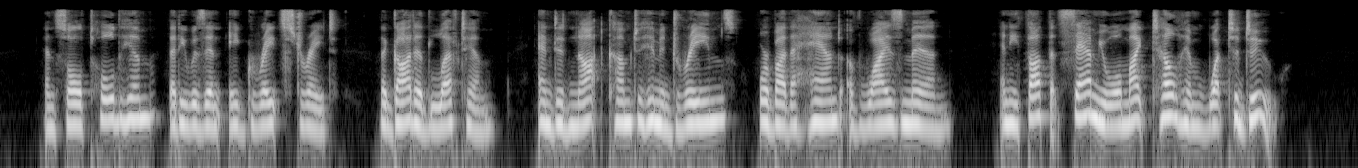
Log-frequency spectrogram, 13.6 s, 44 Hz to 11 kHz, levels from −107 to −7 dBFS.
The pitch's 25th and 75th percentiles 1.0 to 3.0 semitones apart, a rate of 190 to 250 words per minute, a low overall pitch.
No: narrow, 2.5 semitones; average, 195 wpm; medium, 185 Hz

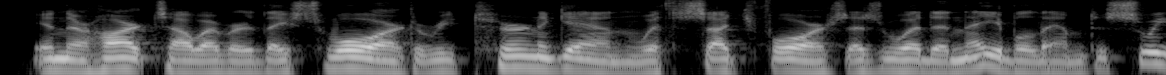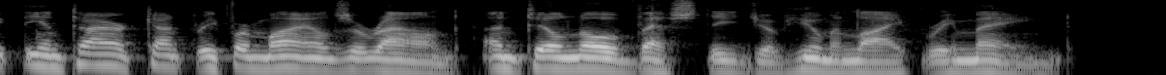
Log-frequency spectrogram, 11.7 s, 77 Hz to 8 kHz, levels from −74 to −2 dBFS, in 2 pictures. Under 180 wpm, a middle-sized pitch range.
Yes: average, 160 wpm; average, 4.0 semitones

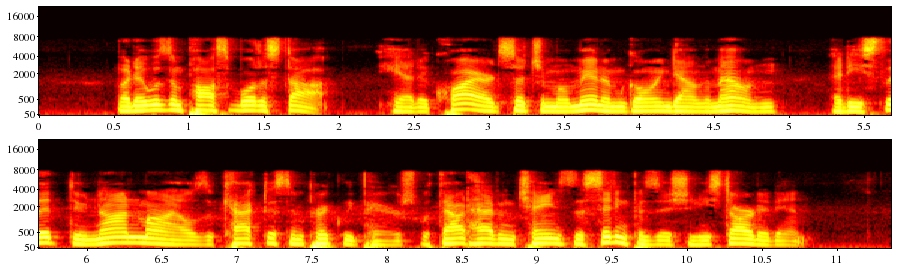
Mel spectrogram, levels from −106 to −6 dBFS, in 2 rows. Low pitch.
Yes: low, 130 Hz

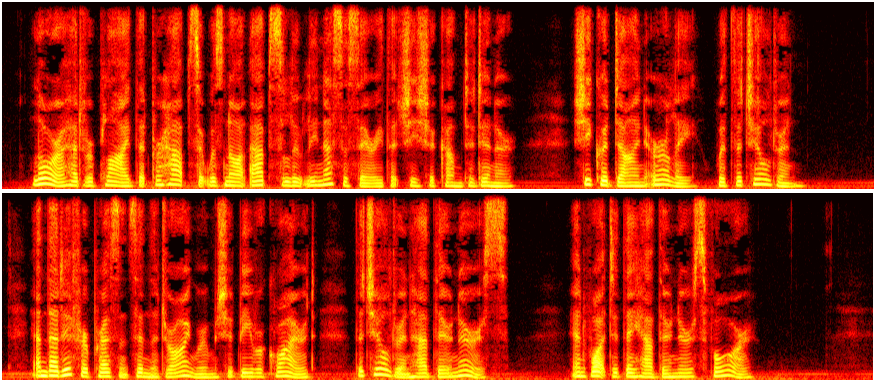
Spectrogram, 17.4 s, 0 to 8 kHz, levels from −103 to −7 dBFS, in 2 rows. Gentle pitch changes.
No: average, 4.3 semitones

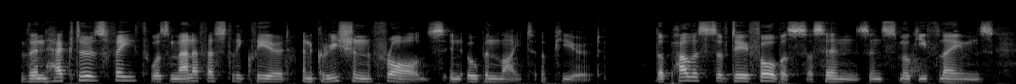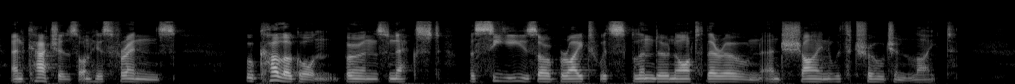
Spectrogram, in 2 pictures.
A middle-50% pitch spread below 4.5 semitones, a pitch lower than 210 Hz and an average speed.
No: narrow, 2.4 semitones; low, 135 Hz; slow, 125 wpm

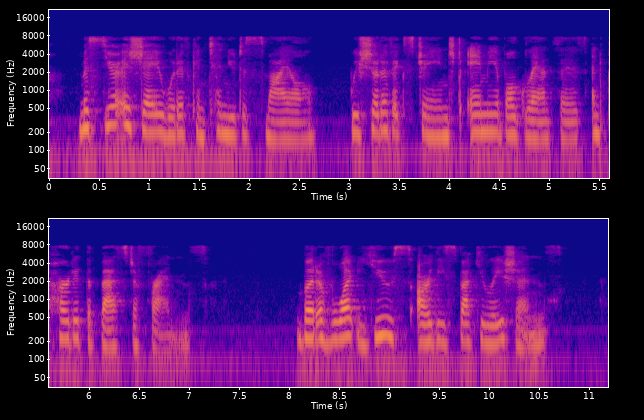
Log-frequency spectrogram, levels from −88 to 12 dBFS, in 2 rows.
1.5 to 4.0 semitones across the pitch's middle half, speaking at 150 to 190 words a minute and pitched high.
No: average, 3.7 semitones; slow, 135 wpm; high, 195 Hz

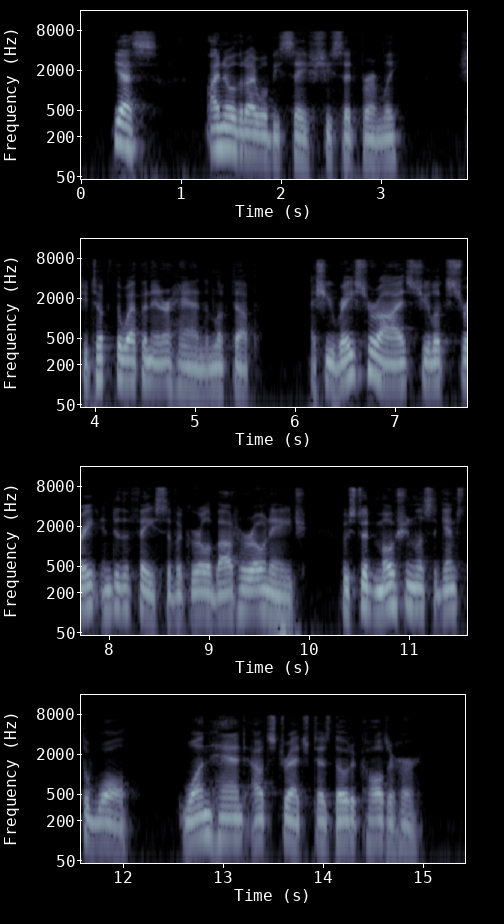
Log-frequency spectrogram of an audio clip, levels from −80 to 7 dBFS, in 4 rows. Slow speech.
No: fast, 205 wpm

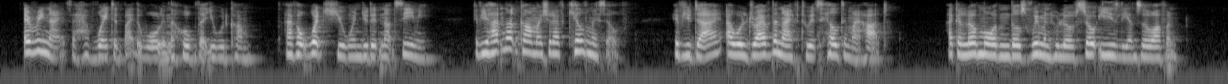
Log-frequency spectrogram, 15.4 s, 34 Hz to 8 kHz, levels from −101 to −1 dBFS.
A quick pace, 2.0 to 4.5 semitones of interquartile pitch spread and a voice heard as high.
Yes: fast, 245 wpm; average, 3.0 semitones; high, 220 Hz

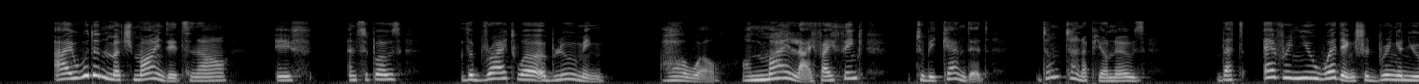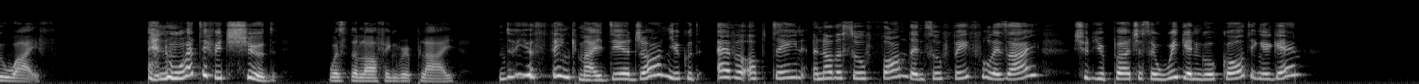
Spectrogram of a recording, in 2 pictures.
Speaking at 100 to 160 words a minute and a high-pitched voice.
Yes: average, 145 wpm; high, 245 Hz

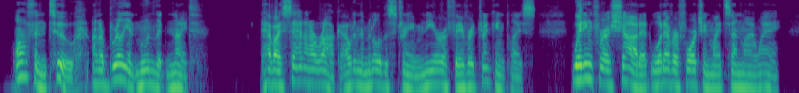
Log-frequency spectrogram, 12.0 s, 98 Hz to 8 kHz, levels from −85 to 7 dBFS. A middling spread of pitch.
Yes: average, 3.5 semitones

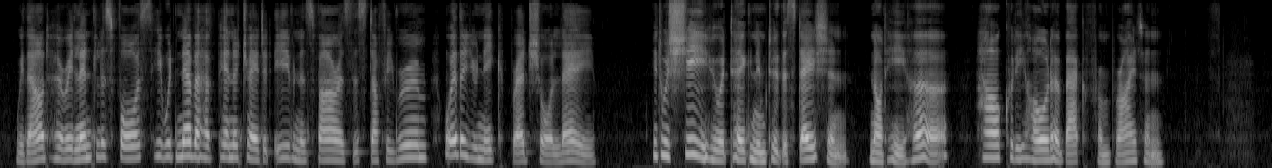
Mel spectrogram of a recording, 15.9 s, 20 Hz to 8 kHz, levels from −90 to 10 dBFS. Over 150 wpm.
Yes: average, 160 wpm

